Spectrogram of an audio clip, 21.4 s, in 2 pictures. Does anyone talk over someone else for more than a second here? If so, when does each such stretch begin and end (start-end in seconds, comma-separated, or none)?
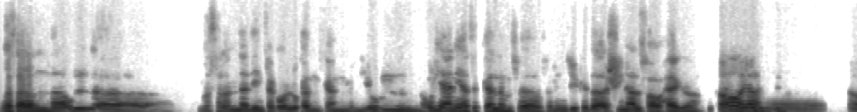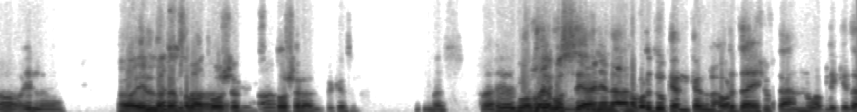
17.2-18.9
